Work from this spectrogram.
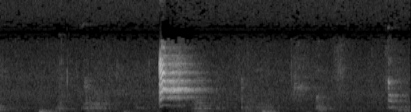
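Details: Pembroke Welsh Corgi puppies at play. One sharp, high-pitched yap rings out, with a short tail, among soft scuffling and faint little yips before and after it.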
